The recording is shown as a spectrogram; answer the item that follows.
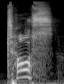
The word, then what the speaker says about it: Tos: Toss, which is spelled T-O-S, just the one S.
